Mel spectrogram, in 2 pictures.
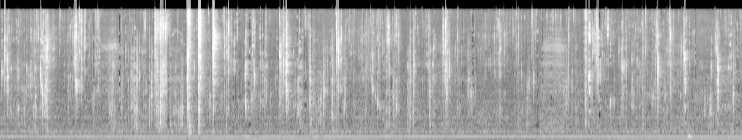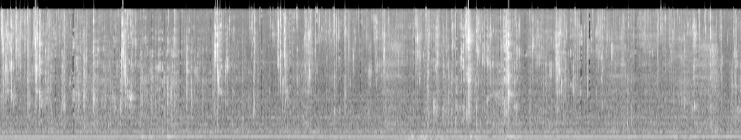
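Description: Close-miked wet mouth sounds of two people eating saucy hot wings dipped in creamy dip: many sharp sticky smacks and clicks of chewing and lips, thickest in the first few seconds, over a steady low hum.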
